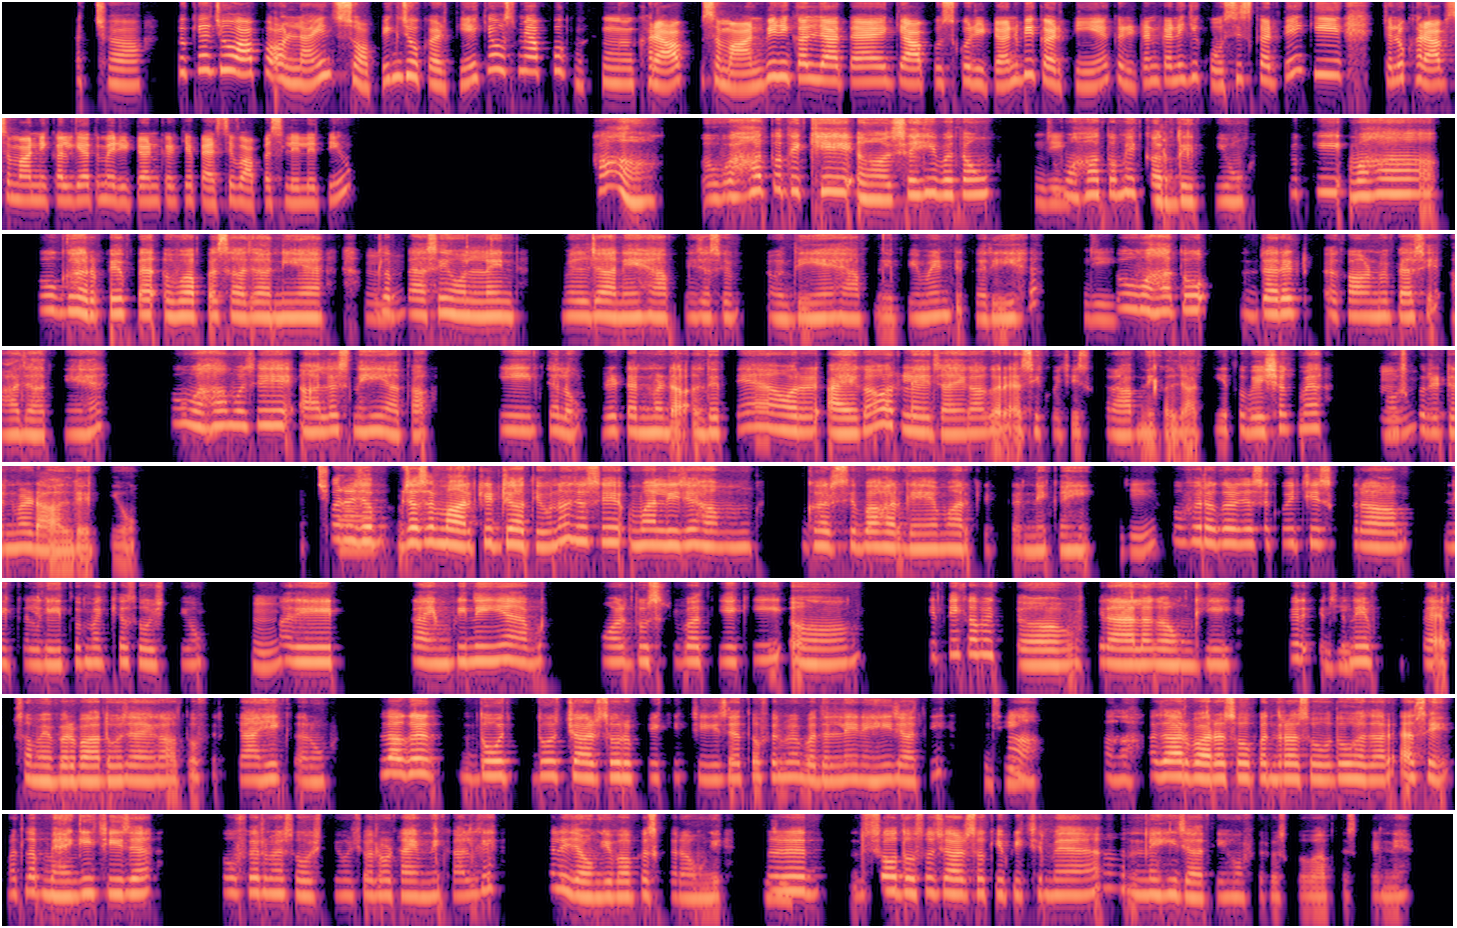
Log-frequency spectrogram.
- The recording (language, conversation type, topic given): Hindi, advice, खरीदारी के बाद पछतावे से बचने और सही फैशन विकल्प चुनने की रणनीति
- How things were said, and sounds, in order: in English: "शॉपिंग"; in English: "रिटर्न"; in English: "रिटर्न"; in English: "रिटर्न"; in English: "पेमेंट"; in English: "डायरेक्ट अकाउंट"; in English: "रिटर्न"; in English: "रिटर्न"; in English: "मार्केट"; in English: "मार्केट"; in English: "टाइम"; in English: "टाइम"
